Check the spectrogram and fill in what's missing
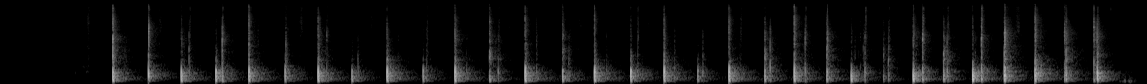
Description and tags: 01-17 Footsteps, Tile, Female Heels, Running V1
Female in heels running on tile
fast, female, flats, footsteps, heels, kitchen, linoleum, running, tile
